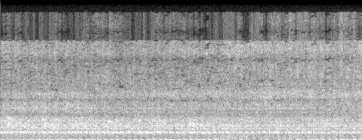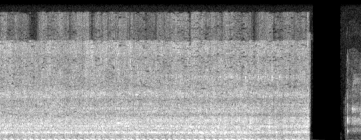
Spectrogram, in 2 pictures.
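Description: A motorcycle engine idles steadily and close at a bike parking area by the Taranga Jain temple on a hill in Gujarat, a low, even rumble that cuts off abruptly near the end.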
